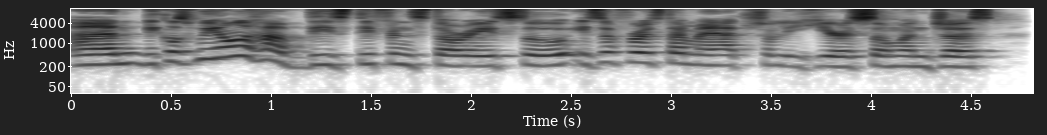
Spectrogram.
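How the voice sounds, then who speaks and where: A woman's voice: a little high, brisk. A woman hosting an interview podcast, introducing her guest with enthusiasm. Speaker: podcast host.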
